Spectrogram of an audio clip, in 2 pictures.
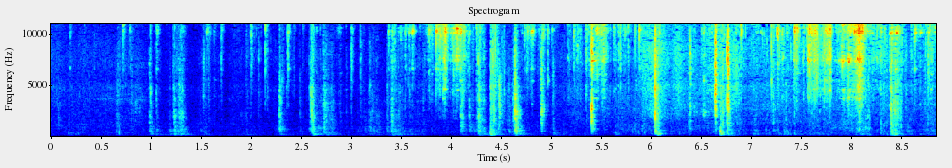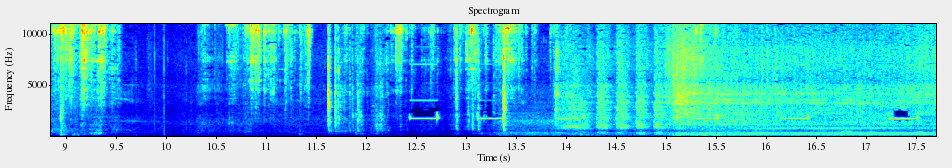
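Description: Keys jangling and door-handling clicks, then a dashboard warning chime beeping repeatedly about two-thirds of the way in. Near the end the 1996 Subaru Impreza's flat-four engine starts and runs at a high, steady cold-start idle of about 2,000 rpm, in 15 °F cold on 0W-40 oil.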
